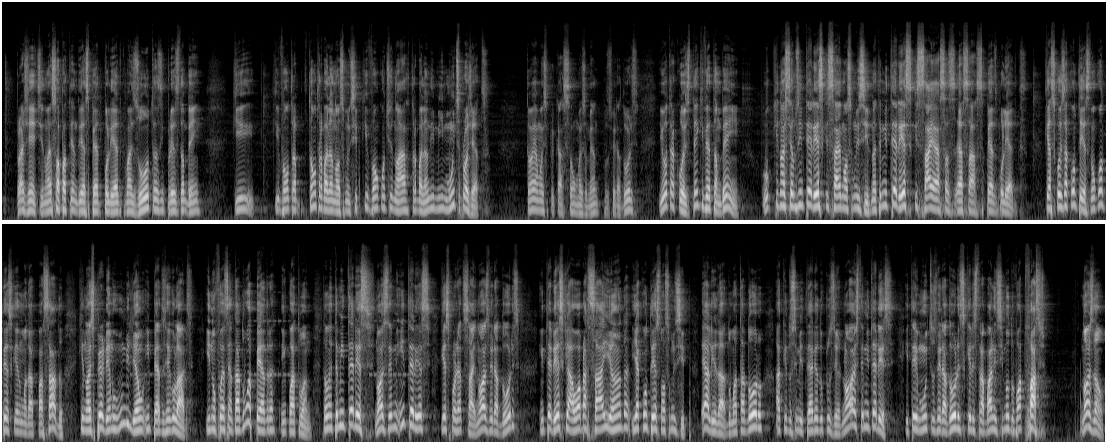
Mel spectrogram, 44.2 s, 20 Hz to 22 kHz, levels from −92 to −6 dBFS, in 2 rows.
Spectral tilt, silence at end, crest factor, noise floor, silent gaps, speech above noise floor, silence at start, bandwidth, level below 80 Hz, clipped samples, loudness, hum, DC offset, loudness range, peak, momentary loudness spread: -4 dB/octave; 0.05 s; 24 dB; -67 dBFS; none; 38 dB; 0.3 s; 15.5 kHz; -68 dBFS; under 0.1%; -28 LUFS; none; under 0.1%; 7 LU; -6 dBFS; 12 LU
